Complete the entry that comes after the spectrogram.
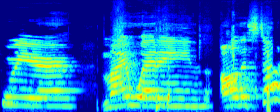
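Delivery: loud, hammed-up furious tirade, slow; furious rant. Woman retelling how she raged at her boyfriend, loud mock fury. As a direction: rail at him, half laughing at yourself. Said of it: "I was beside myself".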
